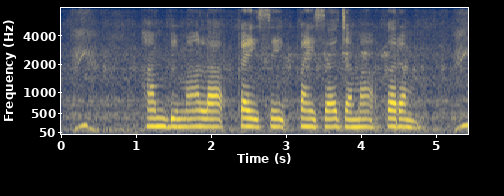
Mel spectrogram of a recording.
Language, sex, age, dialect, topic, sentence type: Bhojpuri, female, 36-40, Northern, banking, question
